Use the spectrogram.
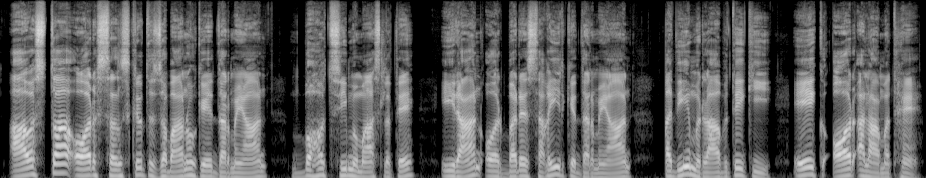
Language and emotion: Urdu, neutral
